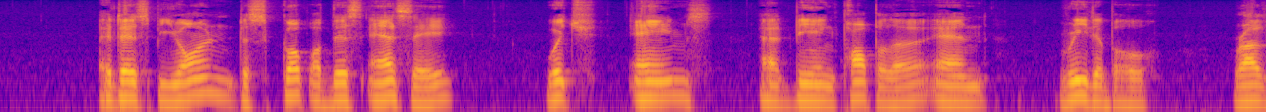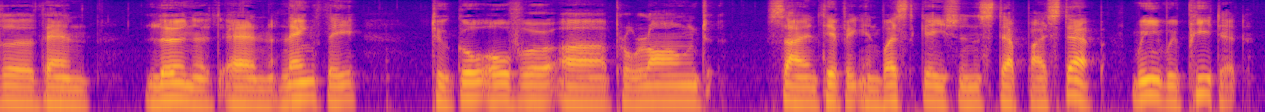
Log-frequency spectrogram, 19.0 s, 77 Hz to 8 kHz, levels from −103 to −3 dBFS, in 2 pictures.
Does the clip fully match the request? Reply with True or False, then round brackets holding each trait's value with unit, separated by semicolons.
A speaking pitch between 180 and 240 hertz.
False (120 Hz)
